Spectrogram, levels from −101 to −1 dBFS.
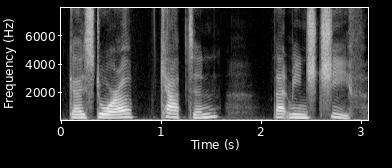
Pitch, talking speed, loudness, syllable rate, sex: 220 Hz, 100 wpm, -18 LUFS, 3.8 syllables/s, female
